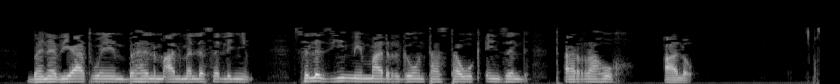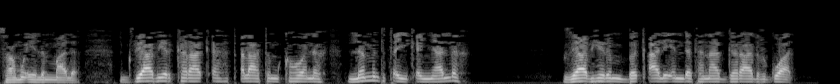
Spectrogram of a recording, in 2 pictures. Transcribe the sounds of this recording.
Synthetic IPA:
bənəβijat̪wɔjɪmbəhɨlmalməlːəsəlːɨɲːɪm | sɨləzːihɨmjɛmːad̪ɾɡəwnt̪ʰast̪ʰawːɔkʼəɲːzənd̪ | t̪ʼərːahuh | ʔalə̰w | samuʔelɨmːalə | ʔɨɡzijaβhe̞ɾkʰəɾakʼəht̪ʼəlat̪ɨmkʰəho̞nəh | ləmːɨnt̪ʰɨt̪ʼəjːɪkʼəɲːalːəh | ɨɡzijaβhe̞ɾɨmbəkʼale̞ɨnd̪ət̪ʰənaɡːəɾad̪ɨɾɡwal

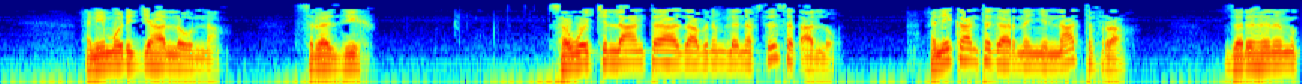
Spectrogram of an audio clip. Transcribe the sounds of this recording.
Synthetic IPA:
ʔɨne̞mod̪ɨd͡ʒːihalːəhɨnːa̰ | sɨləzːih | səwːo̞t͡ʃːɪnləant̪ʰəazaβɨnɨmːlənəfsɨhsət̪ʼalːə̰hu | ʔɨne̞kʰəant̪ʰəɡaɾnəɲːɨnːat̪ʰːɨfɾa̰ | zəɾɨɦɨnɨm

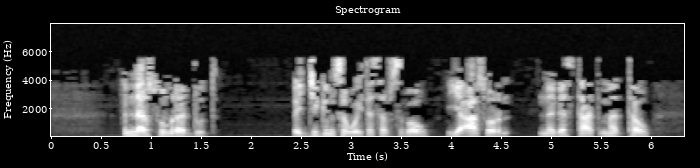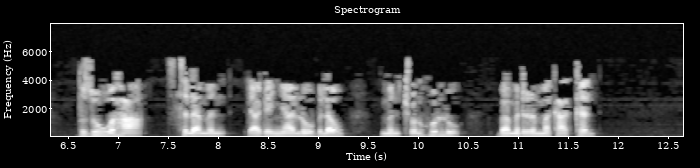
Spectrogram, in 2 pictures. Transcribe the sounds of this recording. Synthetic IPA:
ʔɨnːəɾsumɾəd̪ut̪ʼ | ʔɨd͡ʒːɨɡɨmsəwːot͡ʃːt̪ʰəsəβsɨβəw | jɛʔaso̞ɾ | nəɡəst̪ʰat̪mət̪ːʰəw | bɨzuwɨɦa | sɨləmɨn | jaɡəɲːalːubɨləw | mɨnt͡ʃʼunɦulːu | bəmɨd̪ɨɾɨməkʰakːəl

